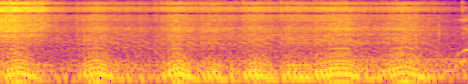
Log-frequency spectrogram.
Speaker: तो जैसे गाइस देख सकते हैं हम लोग ने इसका फाइनली काम कर दिया इंजन का प्रॉपर्ली और अभी इसका हम साउंड सुनाएंगे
